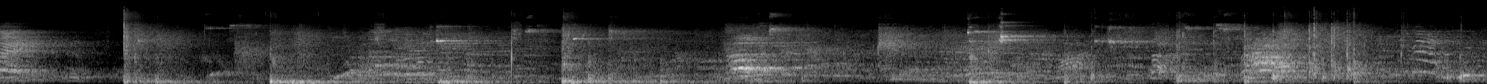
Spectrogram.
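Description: A volleyball being struck during a rally in a gym: several sharp slaps of the ball off hands and forearms, ringing in the hall, with players calling out between the hits.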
